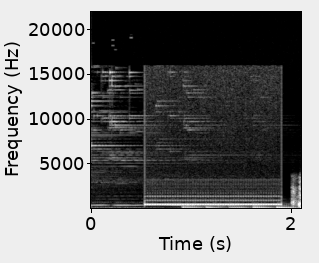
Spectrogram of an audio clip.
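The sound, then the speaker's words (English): A steady electronic telephone ringing tone hums through a phone line before a call is answered, shifting pitch partway through, with a low pulsing rhythm underneath and no voices. “Then there's a phone call.”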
